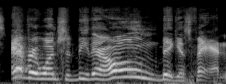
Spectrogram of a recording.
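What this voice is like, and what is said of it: Preacher voice. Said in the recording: “I'm about to do it in this voice. ... The preacher voice is hard.”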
